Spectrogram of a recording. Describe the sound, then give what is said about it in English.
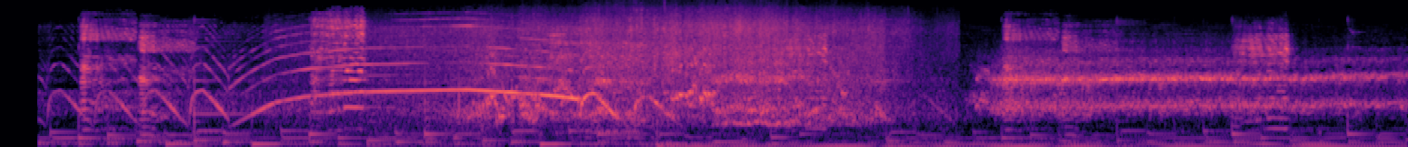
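A bus screeches up with loud skidding tires and wailing, siren-like tones, then settles into a heavy, low engine rumble, idling. “And it's time for the clowns to bring up the short bus.”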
